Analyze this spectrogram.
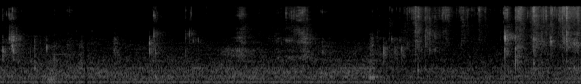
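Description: Close-miked chewing and wet mouth clicks from eating chips. In the last second or two the clicks come thicker and crackly as a plastic straw and a foil drink pouch are handled.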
